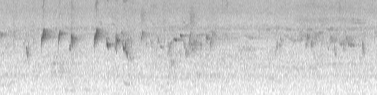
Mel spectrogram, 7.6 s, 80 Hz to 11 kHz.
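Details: Red-whiskered bulbul, a decoy bird singing to lure wild birds into a trap, recorded 10 December 2016; a quick run of short bright chirps and warbled notes, loudest early then trailing off, over steady outdoor hiss.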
